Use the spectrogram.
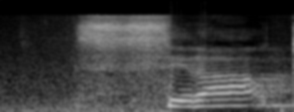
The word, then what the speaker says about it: صراط: موٹ ادا ہوتا ہے۔ یہ طین صراط المستقیم، تل نہیں ہوگا، تل مستقیم، تھوڑا موٹا ادا کریں۔ اسی طرح سے سین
